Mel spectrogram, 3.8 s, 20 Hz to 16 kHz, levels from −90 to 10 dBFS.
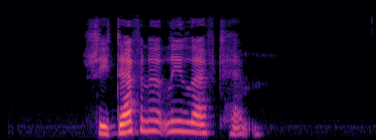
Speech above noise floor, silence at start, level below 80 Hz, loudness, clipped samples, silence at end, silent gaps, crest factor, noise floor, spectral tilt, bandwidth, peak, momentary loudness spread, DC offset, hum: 52 dB; 0.9 s; -84 dBFS; -25 LUFS; under 0.1%; 1.15 s; none; 22 dB; -78 dBFS; -5 dB/octave; 10 kHz; -8 dBFS; 18 LU; under 0.1%; none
